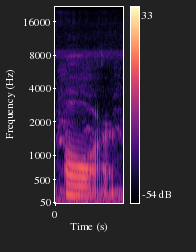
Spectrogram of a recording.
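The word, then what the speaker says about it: are: together it says or same thing with the word r and notice there's no dot by e there's no sound at the end the e makes no sound so he doesn't even get a dot for a sound so that word is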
